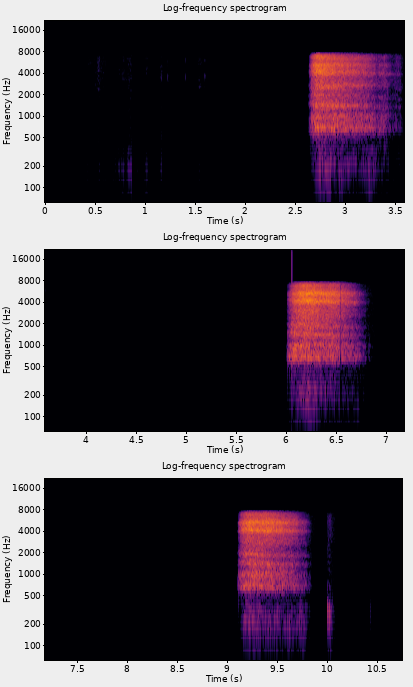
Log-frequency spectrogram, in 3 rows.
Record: exhalation_length: 10.8 s
exhalation_amplitude: 3290
exhalation_signal_mean_std_ratio: 0.33
survey_phase: beta (2021-08-13 to 2022-03-07)
age: 45-64
gender: Female
wearing_mask: 'No'
symptom_none: true
smoker_status: Never smoked
respiratory_condition_asthma: false
respiratory_condition_other: false
recruitment_source: REACT
submission_delay: 1 day
covid_test_result: Negative
covid_test_method: RT-qPCR
influenza_a_test_result: Negative
influenza_b_test_result: Negative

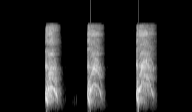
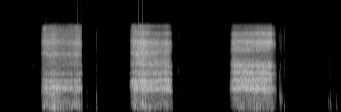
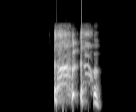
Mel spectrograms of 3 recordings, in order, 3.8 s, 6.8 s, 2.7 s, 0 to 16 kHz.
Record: three_cough_length: 3.8 s
three_cough_amplitude: 29803
three_cough_signal_mean_std_ratio: 0.38
exhalation_length: 6.8 s
exhalation_amplitude: 12899
exhalation_signal_mean_std_ratio: 0.51
cough_length: 2.7 s
cough_amplitude: 31585
cough_signal_mean_std_ratio: 0.4
survey_phase: beta (2021-08-13 to 2022-03-07)
age: 45-64
gender: Female
wearing_mask: 'No'
symptom_cough_any: true
smoker_status: Ex-smoker
respiratory_condition_asthma: false
respiratory_condition_other: false
recruitment_source: REACT
submission_delay: 2 days
covid_test_result: Negative
covid_test_method: RT-qPCR
influenza_a_test_result: Negative
influenza_b_test_result: Negative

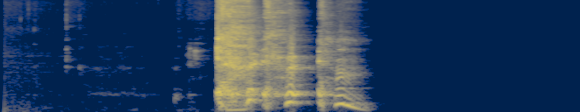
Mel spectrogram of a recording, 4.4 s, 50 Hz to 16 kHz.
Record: cough_length: 4.4 s
cough_amplitude: 32768
cough_signal_mean_std_ratio: 0.37
survey_phase: beta (2021-08-13 to 2022-03-07)
age: 45-64
gender: Male
wearing_mask: 'No'
symptom_cough_any: true
symptom_runny_or_blocked_nose: true
symptom_fatigue: true
symptom_headache: true
symptom_onset: 2 days
smoker_status: Never smoked
respiratory_condition_asthma: false
respiratory_condition_other: false
recruitment_source: Test and Trace
submission_delay: 2 days
covid_test_result: Positive
covid_test_method: RT-qPCR
covid_ct_value: 17.4
covid_ct_gene: ORF1ab gene
covid_ct_mean: 18.1
covid_viral_load: 1100000 copies/ml
covid_viral_load_category: High viral load (>1M copies/ml)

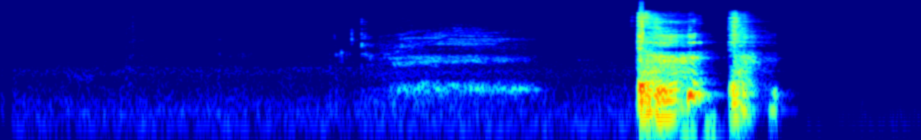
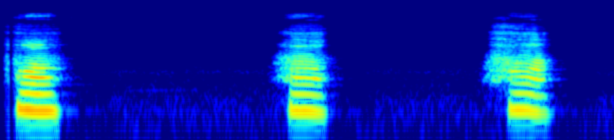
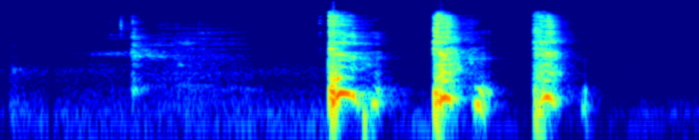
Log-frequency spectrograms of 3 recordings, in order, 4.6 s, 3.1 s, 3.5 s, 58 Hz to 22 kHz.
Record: cough_length: 4.6 s
cough_amplitude: 32768
cough_signal_mean_std_ratio: 0.21
exhalation_length: 3.1 s
exhalation_amplitude: 16348
exhalation_signal_mean_std_ratio: 0.34
three_cough_length: 3.5 s
three_cough_amplitude: 32767
three_cough_signal_mean_std_ratio: 0.26
survey_phase: beta (2021-08-13 to 2022-03-07)
age: 18-44
gender: Female
wearing_mask: 'No'
symptom_cough_any: true
symptom_new_continuous_cough: true
symptom_sore_throat: true
symptom_fatigue: true
symptom_other: true
symptom_onset: 2 days
smoker_status: Ex-smoker
respiratory_condition_asthma: false
respiratory_condition_other: false
recruitment_source: Test and Trace
submission_delay: 1 day
covid_test_result: Positive
covid_test_method: RT-qPCR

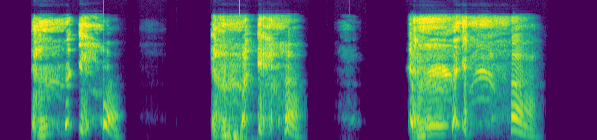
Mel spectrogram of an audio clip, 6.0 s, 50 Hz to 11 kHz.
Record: three_cough_length: 6.0 s
three_cough_amplitude: 30412
three_cough_signal_mean_std_ratio: 0.53
survey_phase: beta (2021-08-13 to 2022-03-07)
age: 45-64
gender: Female
wearing_mask: 'No'
symptom_new_continuous_cough: true
symptom_runny_or_blocked_nose: true
symptom_sore_throat: true
symptom_diarrhoea: true
symptom_fatigue: true
symptom_fever_high_temperature: true
symptom_headache: true
symptom_change_to_sense_of_smell_or_taste: true
symptom_onset: 4 days
smoker_status: Never smoked
respiratory_condition_asthma: true
respiratory_condition_other: false
recruitment_source: Test and Trace
submission_delay: 1 day
covid_test_result: Positive
covid_test_method: ePCR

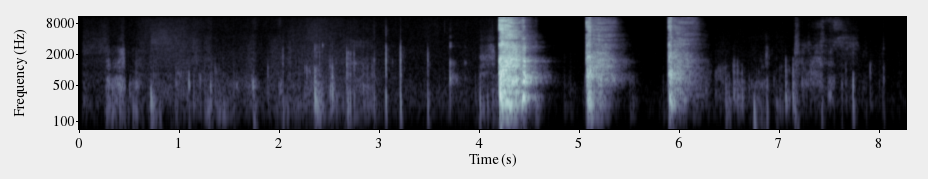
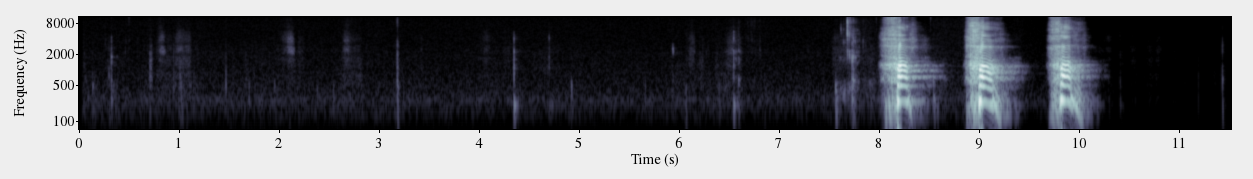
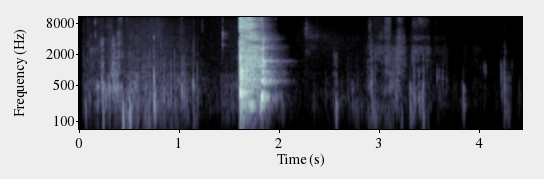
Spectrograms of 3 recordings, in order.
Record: three_cough_length: 8.3 s
three_cough_amplitude: 32768
three_cough_signal_mean_std_ratio: 0.19
exhalation_length: 11.5 s
exhalation_amplitude: 32768
exhalation_signal_mean_std_ratio: 0.17
cough_length: 4.4 s
cough_amplitude: 32768
cough_signal_mean_std_ratio: 0.2
survey_phase: beta (2021-08-13 to 2022-03-07)
age: 65+
gender: Female
wearing_mask: 'No'
symptom_cough_any: true
symptom_shortness_of_breath: true
symptom_headache: true
smoker_status: Ex-smoker
respiratory_condition_asthma: false
respiratory_condition_other: false
recruitment_source: REACT
submission_delay: 2 days
covid_test_result: Negative
covid_test_method: RT-qPCR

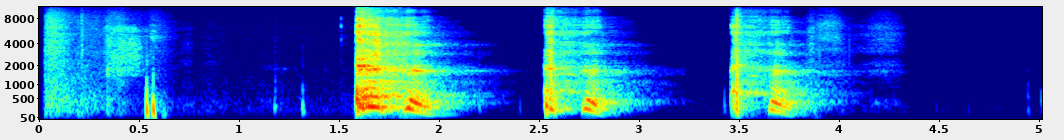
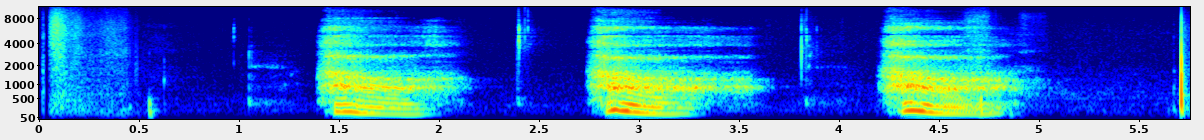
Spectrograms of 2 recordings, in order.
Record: three_cough_length: 5.0 s
three_cough_amplitude: 29120
three_cough_signal_mean_std_ratio: 0.3
exhalation_length: 5.8 s
exhalation_amplitude: 29044
exhalation_signal_mean_std_ratio: 0.44
survey_phase: beta (2021-08-13 to 2022-03-07)
age: 45-64
gender: Female
wearing_mask: 'No'
symptom_none: true
smoker_status: Ex-smoker
respiratory_condition_asthma: false
respiratory_condition_other: false
recruitment_source: REACT
submission_delay: 3 days
covid_test_result: Negative
covid_test_method: RT-qPCR
influenza_a_test_result: Negative
influenza_b_test_result: Negative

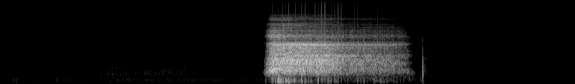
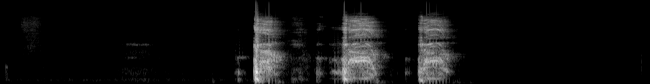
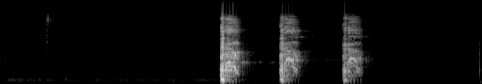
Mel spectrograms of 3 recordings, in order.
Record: exhalation_length: 5.8 s
exhalation_amplitude: 28445
exhalation_signal_mean_std_ratio: 0.33
cough_length: 6.5 s
cough_amplitude: 32768
cough_signal_mean_std_ratio: 0.26
three_cough_length: 4.8 s
three_cough_amplitude: 32768
three_cough_signal_mean_std_ratio: 0.23
survey_phase: beta (2021-08-13 to 2022-03-07)
age: 18-44
gender: Male
wearing_mask: 'No'
symptom_none: true
smoker_status: Never smoked
respiratory_condition_asthma: true
respiratory_condition_other: false
recruitment_source: REACT
submission_delay: 1 day
covid_test_result: Negative
covid_test_method: RT-qPCR
influenza_a_test_result: Negative
influenza_b_test_result: Negative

